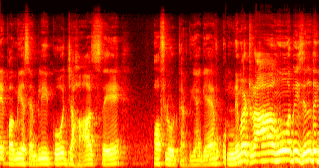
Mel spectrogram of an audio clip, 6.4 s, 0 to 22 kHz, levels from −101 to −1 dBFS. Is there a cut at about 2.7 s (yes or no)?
no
